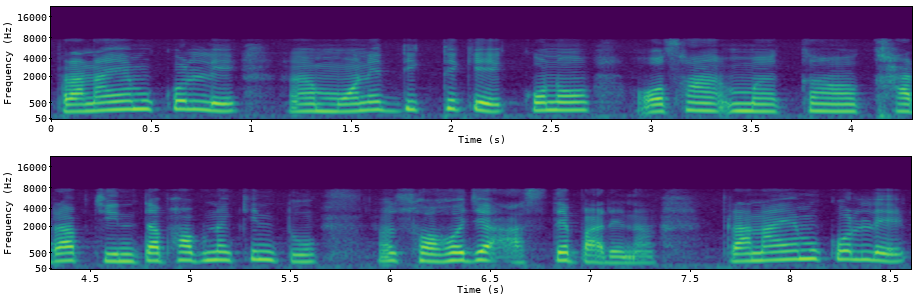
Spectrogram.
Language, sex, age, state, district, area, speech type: Bengali, female, 18-30, West Bengal, Jhargram, rural, spontaneous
